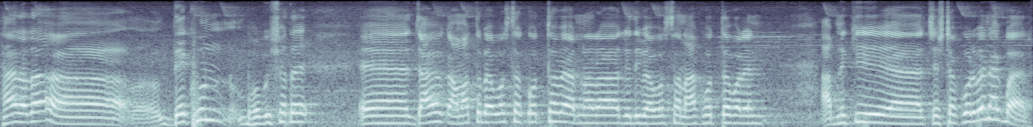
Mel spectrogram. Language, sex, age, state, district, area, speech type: Bengali, male, 30-45, West Bengal, Howrah, urban, spontaneous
